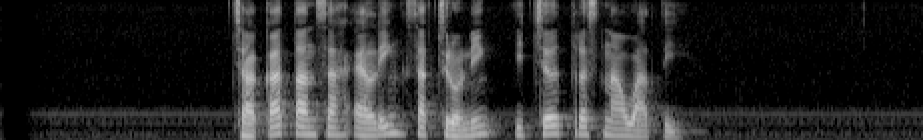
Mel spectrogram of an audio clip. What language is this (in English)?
Javanese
